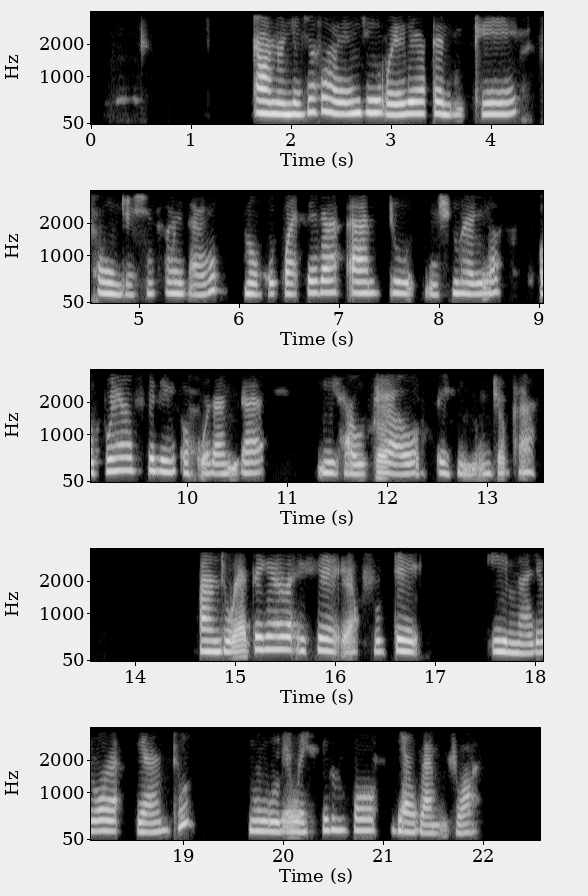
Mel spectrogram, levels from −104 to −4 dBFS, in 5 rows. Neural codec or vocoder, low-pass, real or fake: codec, 16 kHz, 1 kbps, FreqCodec, larger model; 3.6 kHz; fake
